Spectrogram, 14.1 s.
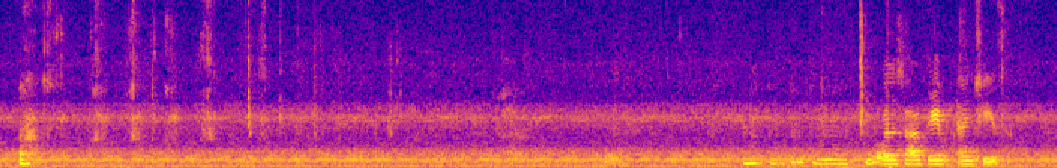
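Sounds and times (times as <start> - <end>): steady background hum: 0.0 - 14.0
crunchy snack chewing: 0.4 - 5.6.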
